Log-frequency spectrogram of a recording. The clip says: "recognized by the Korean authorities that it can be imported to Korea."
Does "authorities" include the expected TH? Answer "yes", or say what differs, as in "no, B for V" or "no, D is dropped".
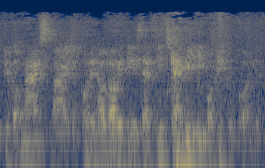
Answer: no, T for TH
